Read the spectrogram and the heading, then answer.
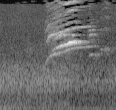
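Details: Himalayan bulbul giving a single clear whistled note that slides upward and holds briefly before fading, heard over a quiet background hum.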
